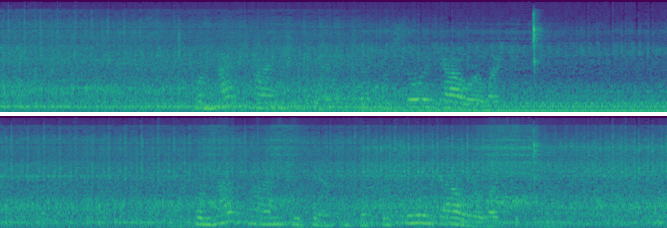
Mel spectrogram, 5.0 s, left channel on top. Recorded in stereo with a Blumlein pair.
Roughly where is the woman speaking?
Ahead.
